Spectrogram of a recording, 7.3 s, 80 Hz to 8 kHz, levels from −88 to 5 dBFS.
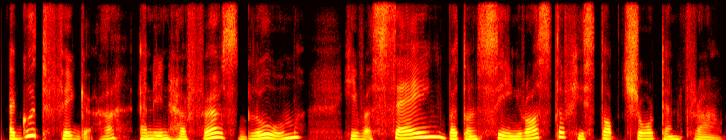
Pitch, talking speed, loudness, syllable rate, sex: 190 Hz, 165 wpm, -18 LUFS, 3.8 syllables/s, female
